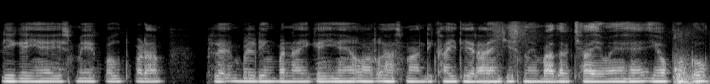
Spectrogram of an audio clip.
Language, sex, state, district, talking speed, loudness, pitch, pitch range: Hindi, male, Himachal Pradesh, Shimla, 210 wpm, -15 LUFS, 135 Hz, 130-140 Hz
